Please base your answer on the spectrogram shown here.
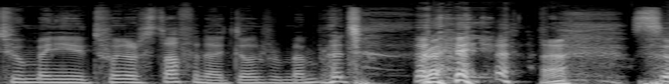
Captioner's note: chuckles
